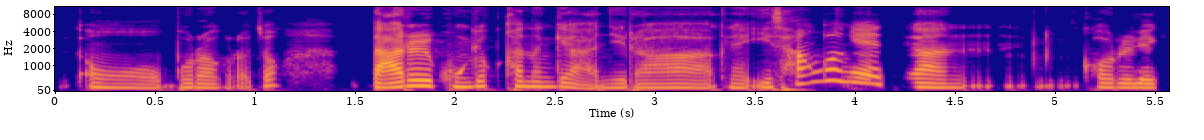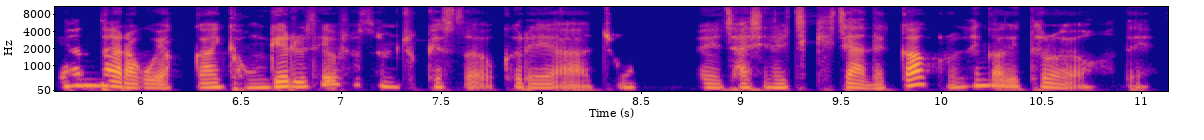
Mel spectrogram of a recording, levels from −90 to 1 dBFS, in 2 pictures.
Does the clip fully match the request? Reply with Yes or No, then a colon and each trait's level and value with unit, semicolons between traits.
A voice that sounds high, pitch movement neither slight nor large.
No: medium, 165 Hz; average, 4.2 semitones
